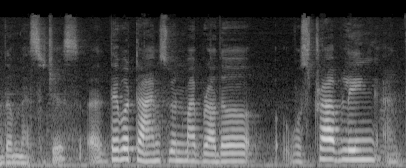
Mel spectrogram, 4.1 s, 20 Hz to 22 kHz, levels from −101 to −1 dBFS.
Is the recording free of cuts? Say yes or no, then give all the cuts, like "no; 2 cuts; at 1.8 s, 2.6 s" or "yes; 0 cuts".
yes; 0 cuts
